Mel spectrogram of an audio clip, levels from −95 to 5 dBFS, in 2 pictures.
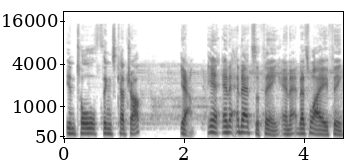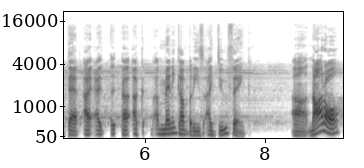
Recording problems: echo of what is said; faint; throughout; 330 ms later, 25 dB below the speech

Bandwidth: 14.5 kHz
